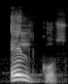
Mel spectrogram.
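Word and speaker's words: ἕλκος: úlcera si quieres escribirla es la palabra griega elcos con acento en la e y k elcos y esta palabra eh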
